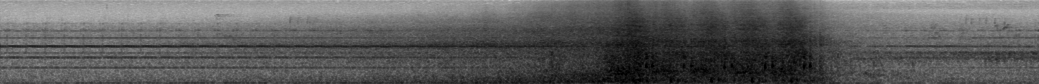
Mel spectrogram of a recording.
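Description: Dutch level-crossing warning bell ringing steadily while an NS electric commuter train passes over the crossing. The train's rush builds from about four seconds in, is loudest for about two seconds, and drops away suddenly near eight seconds, leaving the bell alone.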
